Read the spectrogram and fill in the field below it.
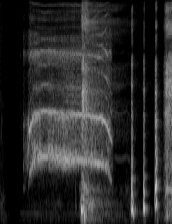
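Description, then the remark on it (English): A screaming goat toy lets out one long, loud, strained scream lasting nearly two seconds, followed by a few short, sharp bursts of sound. “Meet my new screaming goat.”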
